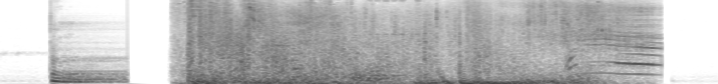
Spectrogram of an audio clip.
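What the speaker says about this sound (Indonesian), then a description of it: "bom pun meledak dan membunuh petinggi Israel tersebut" A bomb explosion in a film: a loud, sustained roaring blast with heavy low rumble lasting several seconds, preceded by a short burst, with faint tonal sounds near the end.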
